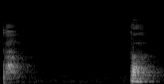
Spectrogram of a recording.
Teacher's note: P and B. I use my lips to stop the flow of air and then release it. P, B. The only difference is that the B is voiced and the P is aspirated. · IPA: /p/ and /b/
